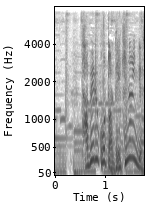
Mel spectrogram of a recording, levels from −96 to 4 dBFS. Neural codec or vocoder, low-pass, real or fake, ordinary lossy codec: none; 7.2 kHz; real; none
